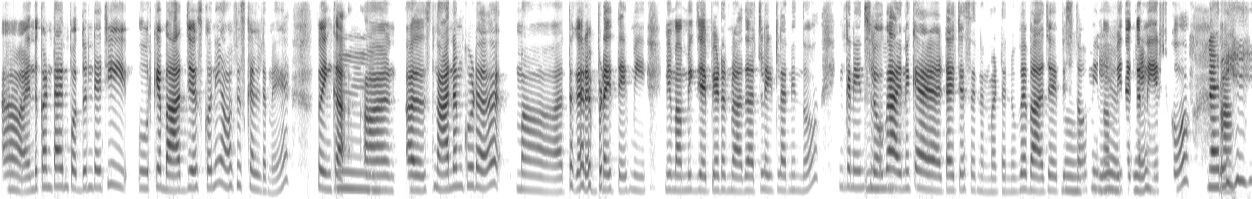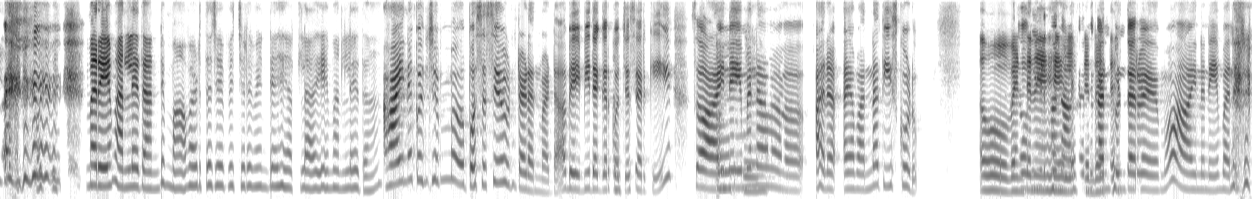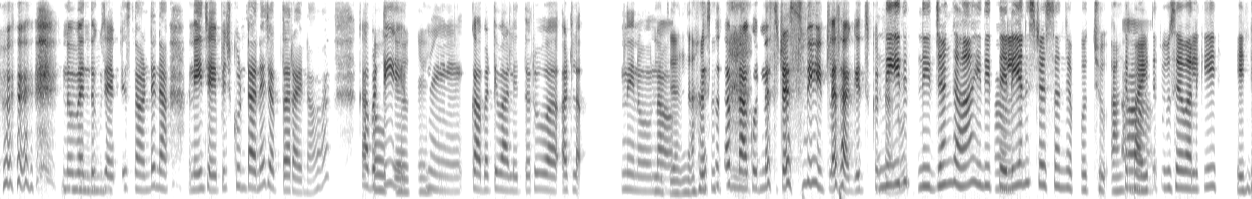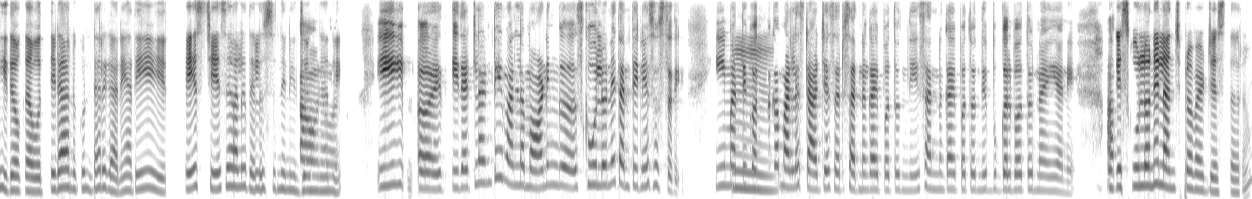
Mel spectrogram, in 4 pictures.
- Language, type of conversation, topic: Telugu, podcast, నిరంతర ఒత్తిడికి బాధపడినప్పుడు మీరు తీసుకునే మొదటి మూడు చర్యలు ఏవి?
- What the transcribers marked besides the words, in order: in English: "బాత్"; in English: "ఆఫీస్‌కి"; in English: "సో"; chuckle; in English: "మమ్మీకి"; in English: "స్లోగా"; in English: "అటాచ్"; laugh; laugh; in English: "పొసెసివ్"; in English: "బేబీ"; in English: "సో"; in English: "సో"; in English: "లెఫ్ట్ అండ్ రైట్"; laugh; laughing while speaking: "నాకున్న స్ట్రెస్‌ని ఇట్లా తగ్గించుకున్నాను"; in English: "స్ట్రెస్‌ని"; chuckle; in English: "స్ట్రెస్"; in English: "ఫేస్"; other background noise; in English: "మార్నింగ్"; in English: "స్టార్ట్"; in English: "లంచ్ ప్రొవైడ్"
